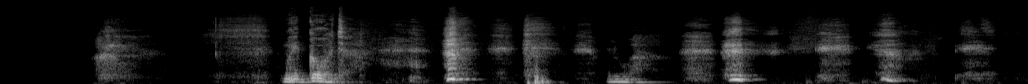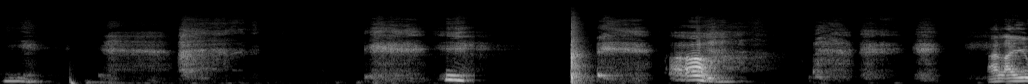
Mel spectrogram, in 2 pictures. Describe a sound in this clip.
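A young man wails and cries out in distress close by.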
